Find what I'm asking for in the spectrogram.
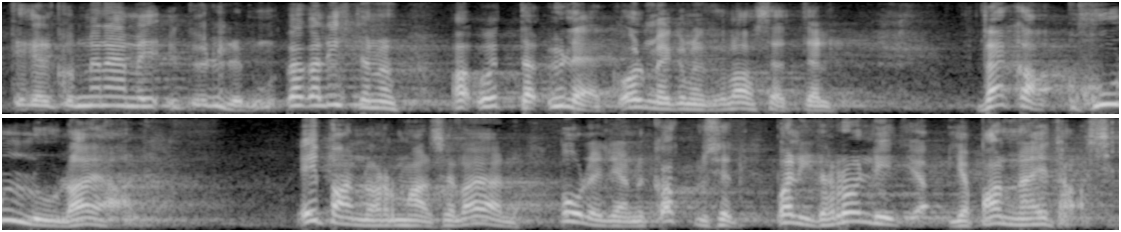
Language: Estonian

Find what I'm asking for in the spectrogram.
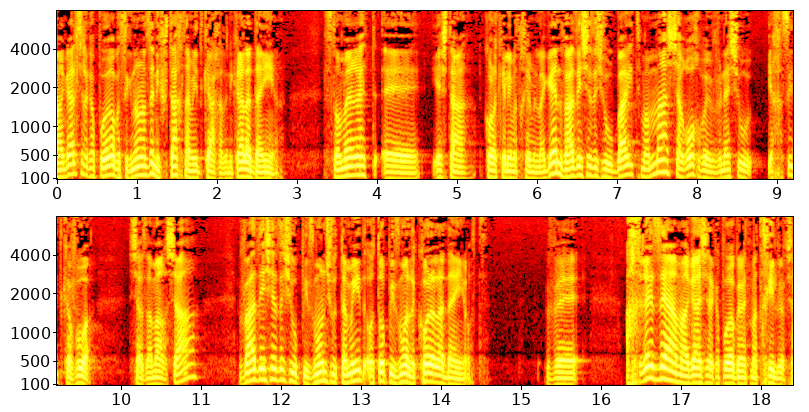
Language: Hebrew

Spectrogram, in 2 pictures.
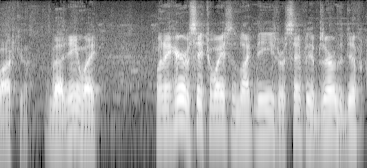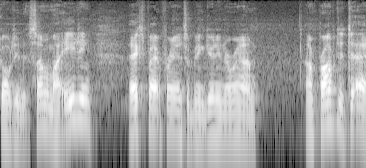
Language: English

